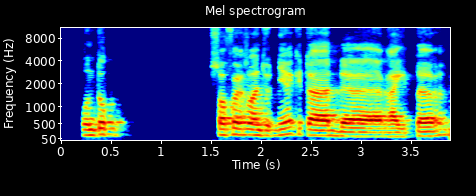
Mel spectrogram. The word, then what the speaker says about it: Rytr: Oke, untuk software selanjutnya kita ada Writer. Memang namanya agak rumit ya sebenarnya bacanya Writer, tapi tulisannya RYTR.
